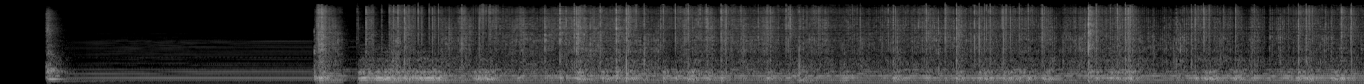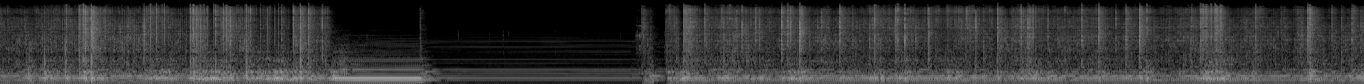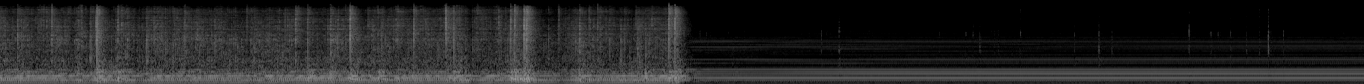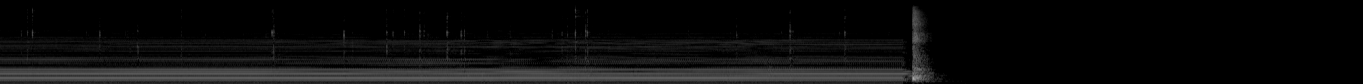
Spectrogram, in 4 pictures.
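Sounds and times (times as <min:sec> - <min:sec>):
arc welding machine switch: 0:00.4 - 0:00.9, 0:03.1 - 0:18.8, 0:20.0 - 0:34.3, 0:43.6 - 0:47.1, 0:47.8 - 0:50.4
arc welding machine welding: 0:00.5 - 0:50.3.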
